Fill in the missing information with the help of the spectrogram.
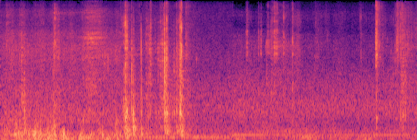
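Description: Several sharp clicks and knocks of hand tools and small parts being handled, with a low steady hum coming in about three seconds in.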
